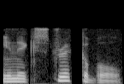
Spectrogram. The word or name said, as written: inextricable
